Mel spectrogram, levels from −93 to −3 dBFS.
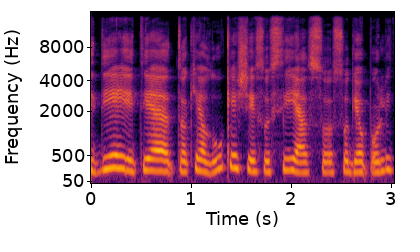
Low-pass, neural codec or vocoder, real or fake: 14.4 kHz; vocoder, 44.1 kHz, 128 mel bands every 256 samples, BigVGAN v2; fake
